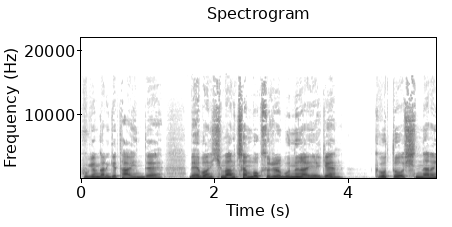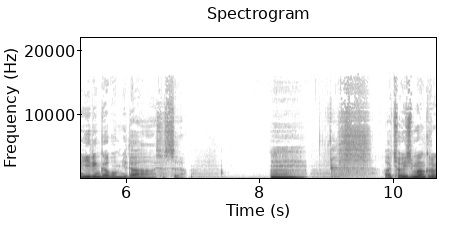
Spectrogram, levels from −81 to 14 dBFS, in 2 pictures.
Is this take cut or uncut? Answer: uncut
